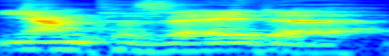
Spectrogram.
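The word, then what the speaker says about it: Ian Poveda: So firstly, Jan Poveda, and that is how you pronounce his name, it's not Ian.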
